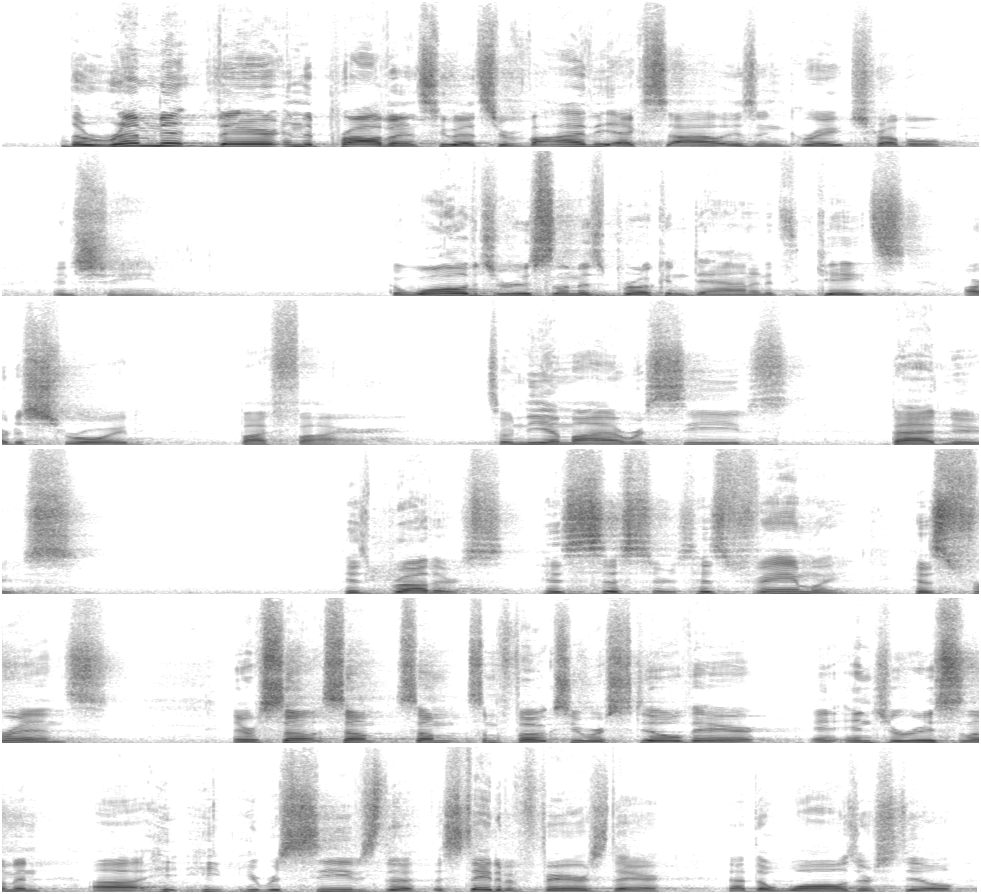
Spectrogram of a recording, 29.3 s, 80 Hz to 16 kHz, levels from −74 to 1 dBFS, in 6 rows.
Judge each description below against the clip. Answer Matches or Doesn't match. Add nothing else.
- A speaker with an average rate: Matches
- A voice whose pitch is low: Doesn't match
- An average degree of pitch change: Matches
